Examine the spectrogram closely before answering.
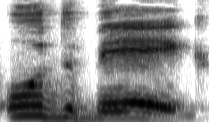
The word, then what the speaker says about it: উদ্বেগ: ন অন্য এবার বলতো উদ্বেগ উদ্বেগ এটা কেন উদ্বেগ হইছে কারণ এটা সন্ধিবদ্ধ শব্দ সন্ধিবদ্ধ শব্দ সংস্কৃত শব্দ এই শব্দগুলাতে ব ফলা দত্ত হয় না বরঞ্চ ব ফলার ব এর উচ্চারণ বহাল থাকে তাই এটার উচ্চারণ হবে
